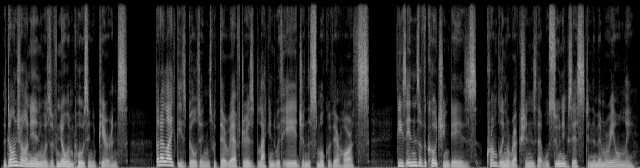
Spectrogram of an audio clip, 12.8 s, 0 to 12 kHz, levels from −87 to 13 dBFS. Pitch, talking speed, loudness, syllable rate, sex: 145 Hz, 190 wpm, -19 LUFS, 5.6 syllables/s, female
